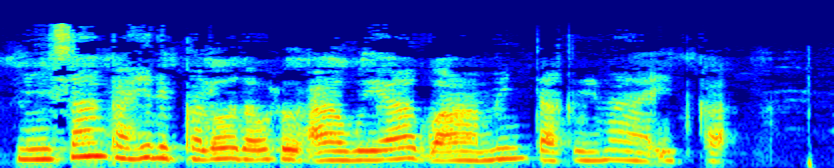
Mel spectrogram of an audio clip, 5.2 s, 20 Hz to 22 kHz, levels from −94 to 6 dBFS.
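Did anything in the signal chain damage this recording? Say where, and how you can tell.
Yes, at the codec stage. Throughout the speech, a smeared low-bitrate texture sits under a second, grainier coding noise, with nothing above 12.2 kHz. This is likely transcoding between lossy codecs, and it fits a very low-bitrate HE-AAC pass re-encoded through Opus and then AAC-LC.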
